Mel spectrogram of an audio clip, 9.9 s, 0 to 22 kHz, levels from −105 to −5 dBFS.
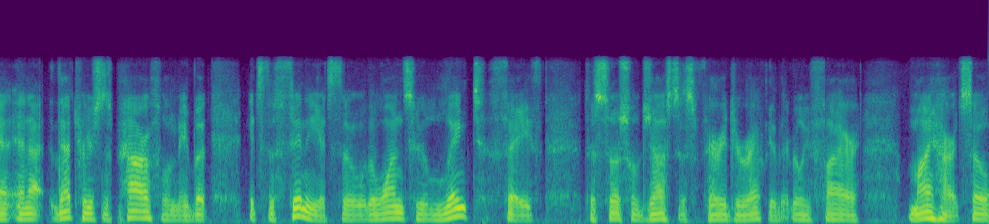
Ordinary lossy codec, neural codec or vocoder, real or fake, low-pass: Opus, 16 kbps; codec, 44.1 kHz, 7.8 kbps, DAC; fake; 7.2 kHz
